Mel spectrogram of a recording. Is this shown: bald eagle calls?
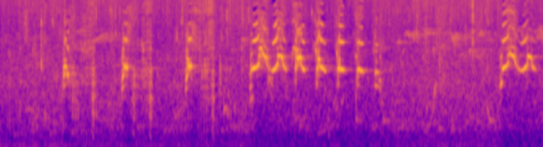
yes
